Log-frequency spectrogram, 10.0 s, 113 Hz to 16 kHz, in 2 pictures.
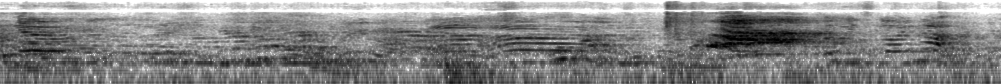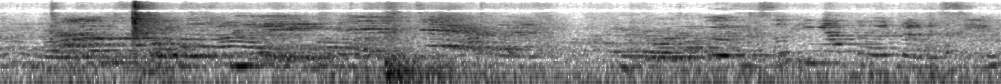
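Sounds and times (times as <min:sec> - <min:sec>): children's voices and chatter: 0:00.0 - 0:10.0.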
